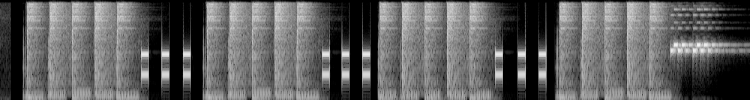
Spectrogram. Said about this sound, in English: we dialed the phone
